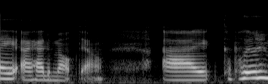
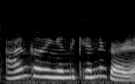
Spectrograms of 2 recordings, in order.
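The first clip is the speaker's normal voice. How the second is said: imitating a kid; 7 semitones higher, faster than usual. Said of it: "They're like".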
